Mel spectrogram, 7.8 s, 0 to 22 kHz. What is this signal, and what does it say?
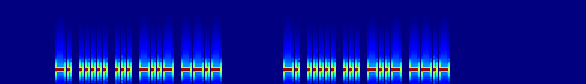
Morse code, heard as a keyed tone, about 30 wpm, 700 Hz. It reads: N5SXQ N5SXQ
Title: USA Call Signs - 5 Characters - Repeated 2x - 30wpm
